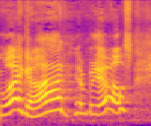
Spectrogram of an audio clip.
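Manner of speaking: mock whine, very high and loud. Recalling complaining to God, retelling own whining. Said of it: "I'm whining".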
